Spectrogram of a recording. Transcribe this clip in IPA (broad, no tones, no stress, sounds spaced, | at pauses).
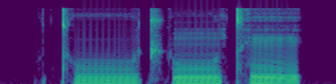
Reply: tʰ uː t͡ʃʼ ũː tʰ ẽ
